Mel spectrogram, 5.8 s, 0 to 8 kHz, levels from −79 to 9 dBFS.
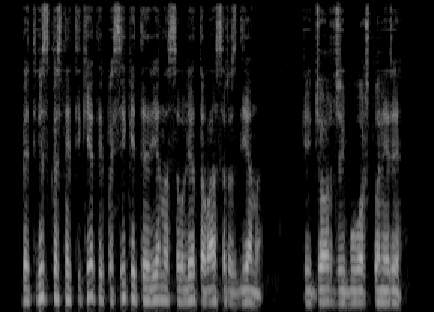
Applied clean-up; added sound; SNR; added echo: neural mask model DeepFilterNet 3.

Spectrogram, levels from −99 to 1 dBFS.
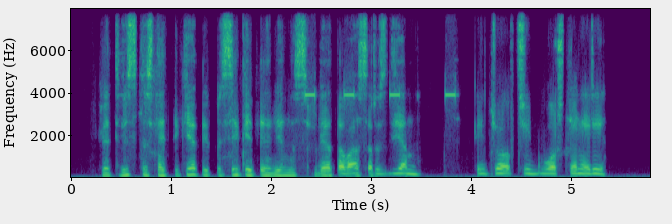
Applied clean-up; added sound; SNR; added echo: neural diffusion model UNIVERSE++.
